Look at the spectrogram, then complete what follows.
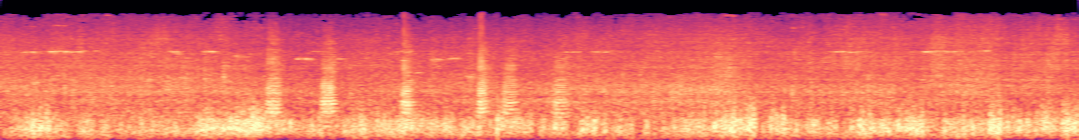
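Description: Heavy diesel engines of dump trucks and a crawler bulldozer running together in a dense, rough rumble. From about two seconds in, a quick run of sharper, higher-pitched sounds comes through, ending a little after four seconds.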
